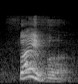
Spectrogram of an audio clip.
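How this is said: The final R is dropped, ending in ah. "they say flavor instead of"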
